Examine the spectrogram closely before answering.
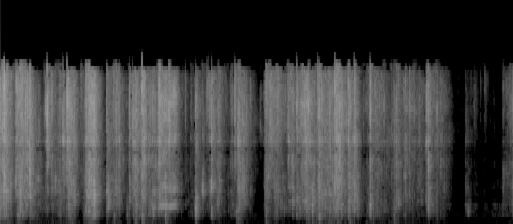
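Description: Plastic snack wrapper crinkling and crackling as it is pulled open by hand, thinning out near the end.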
